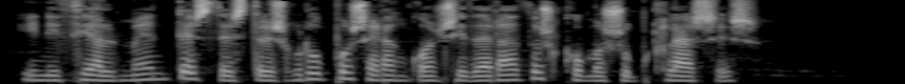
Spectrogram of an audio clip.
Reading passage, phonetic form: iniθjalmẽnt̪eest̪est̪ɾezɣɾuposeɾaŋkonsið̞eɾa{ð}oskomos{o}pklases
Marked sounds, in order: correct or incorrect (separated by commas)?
correct, incorrect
